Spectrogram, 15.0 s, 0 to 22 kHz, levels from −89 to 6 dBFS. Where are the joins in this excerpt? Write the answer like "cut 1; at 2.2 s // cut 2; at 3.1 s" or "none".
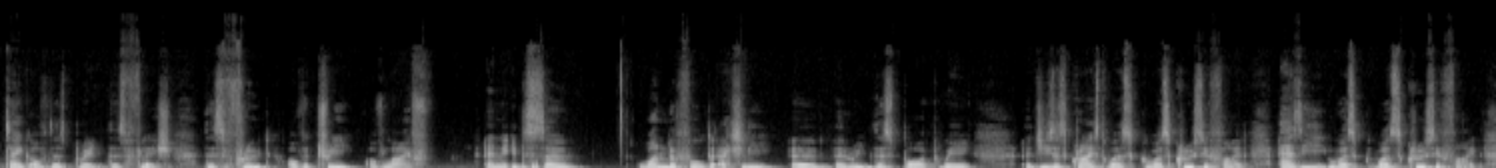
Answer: cut 1; at 4.7 s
